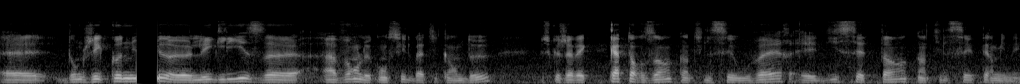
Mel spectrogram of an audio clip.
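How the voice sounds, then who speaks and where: At a very slow pace, a man speaks in a fairly low voice. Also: ordinary pitch variation. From France. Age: 70s. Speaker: speaker recounting faith experience. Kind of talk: testimony. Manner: halting, many hesitations.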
